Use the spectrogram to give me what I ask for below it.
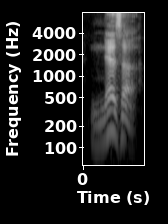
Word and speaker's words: Nezha: That is, today we are taking a look at Transformers Cyberverse Nezha. I think that's the correct pronunciation. I did look this up beforehand, and the website pronunciation said Nezha, no pronounced H.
